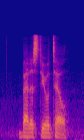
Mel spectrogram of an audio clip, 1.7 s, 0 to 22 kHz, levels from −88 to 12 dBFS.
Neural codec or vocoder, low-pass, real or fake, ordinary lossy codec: codec, 16 kHz, 0.3 kbps, FocalCodec; none; fake; none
